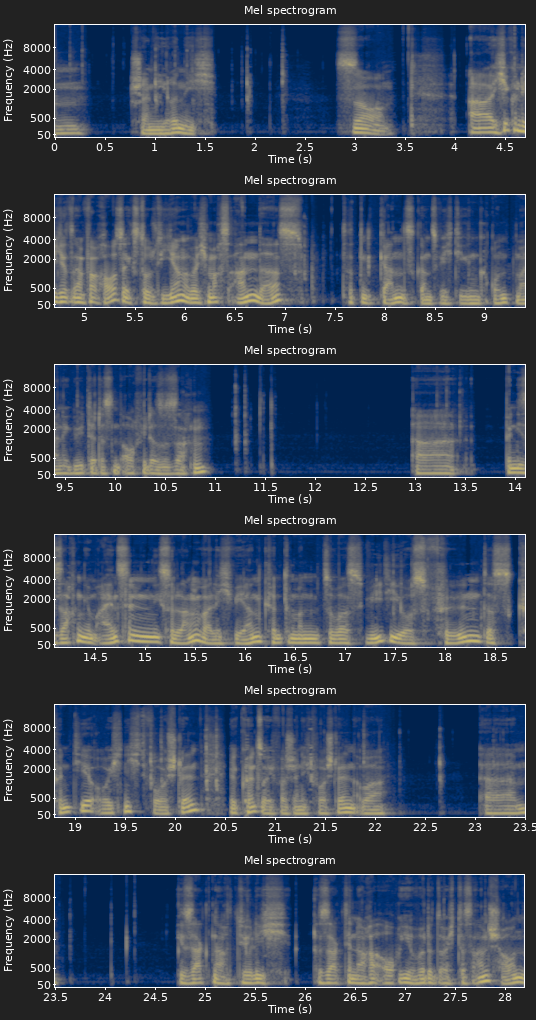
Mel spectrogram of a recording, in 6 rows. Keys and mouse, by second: 0.1 click, 1.2 shift+click, 2.0 shift+click, 2.4-3.7 middle drag, 4.1 middle click, 5.4 middle click, 6.5 middle click, 7.0 i, 9.6 click, 10.0 middle click, 11.2 e, 13.2 middle click, 13.4 middle click, 15.0 middle click, 16.1 middle click, 17.4 s, 17.7 x, 19.7 0, 20.3 Return, 20.8 middle click, 21.5 shift+middle click, 22.3 middle click, 22.8 shift+click, 23.3 middle click, 24.3-25.4 drag, 25.7 middle click, 26.2 shift+click, 26.6 middle click.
